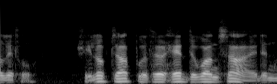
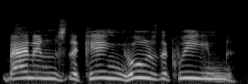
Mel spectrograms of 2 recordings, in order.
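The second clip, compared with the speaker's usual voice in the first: very high, slow excited voice of a simple woman; eager childlike cry; 14 semitones higher, slower than usual. A narrator's reading. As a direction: call out like a delighted child. Heather keeps pestering.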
